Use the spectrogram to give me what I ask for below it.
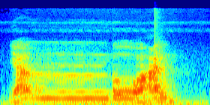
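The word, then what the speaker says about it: يَنْبُوعًا: Kita baca sini lafadznya yanbu'a, kemudian kalau kita baca menjadi iklab maka membacanya yambu'an. Saya ulangi lagi, yambu'an.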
